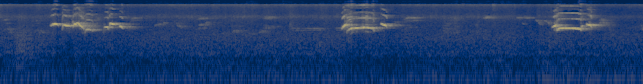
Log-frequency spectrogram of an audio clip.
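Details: Oriental magpie-robin, a cage bird, singing to prompt another to sing: three bursts of high chirping, twittering phrases separated by quiet gaps, steady background hiss.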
